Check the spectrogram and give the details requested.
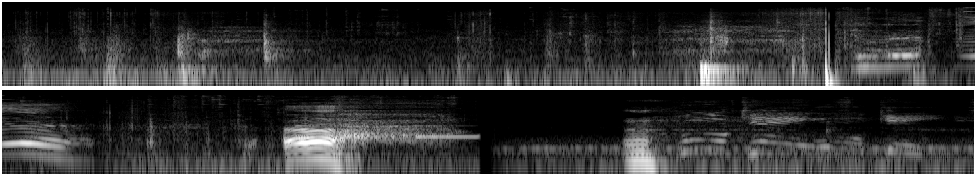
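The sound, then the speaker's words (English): Keys jangle and click as a car is started, a low engine hum running underneath, with bursts of voices breaking in over the rattling. “Get in the car. Start this motherfucker up.”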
